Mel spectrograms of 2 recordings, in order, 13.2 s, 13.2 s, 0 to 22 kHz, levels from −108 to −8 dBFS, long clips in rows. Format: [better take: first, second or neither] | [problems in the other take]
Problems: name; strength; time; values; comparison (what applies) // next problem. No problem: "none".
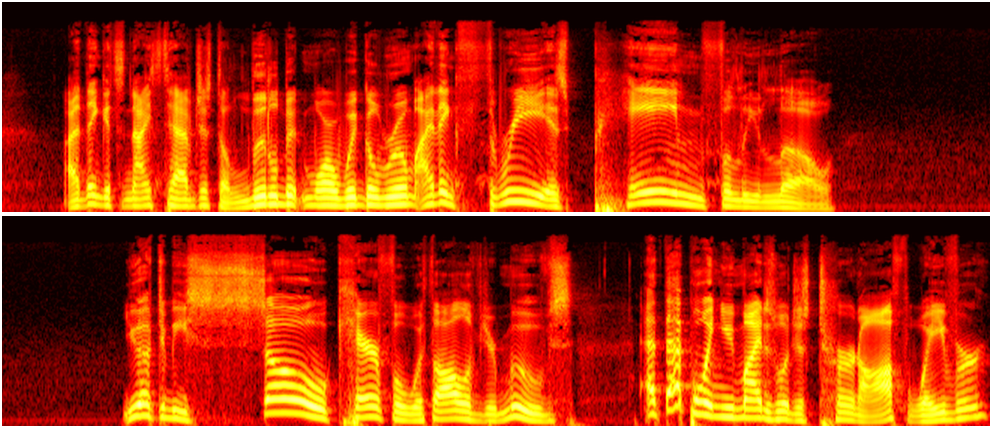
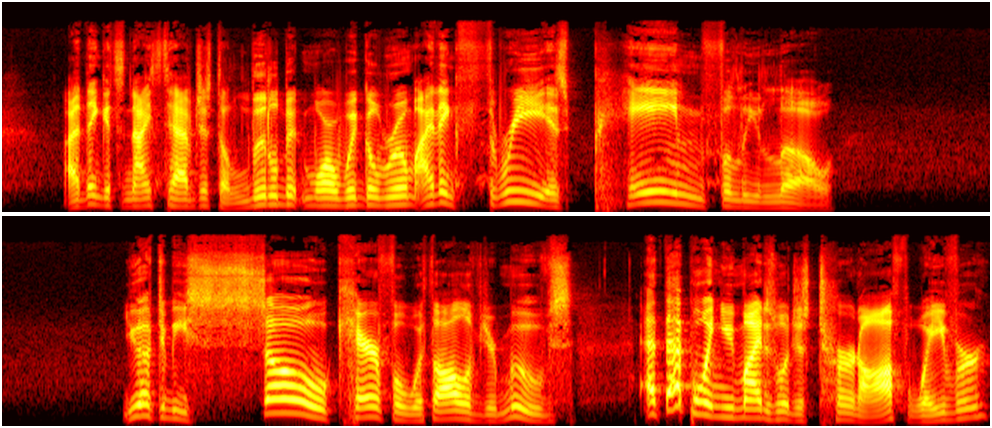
first | thin; very; fading below 900 Hz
